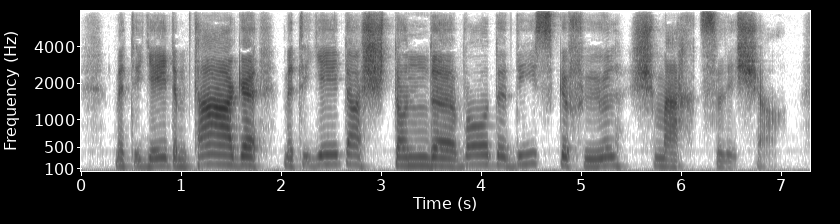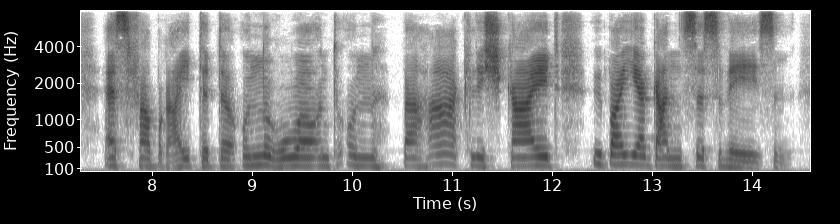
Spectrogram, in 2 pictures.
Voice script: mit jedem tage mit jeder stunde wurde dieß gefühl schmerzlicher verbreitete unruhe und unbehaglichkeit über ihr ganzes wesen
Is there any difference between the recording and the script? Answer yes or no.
yes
